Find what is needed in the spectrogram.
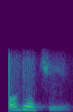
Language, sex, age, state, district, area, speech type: Odia, male, 45-60, Odisha, Boudh, rural, conversation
